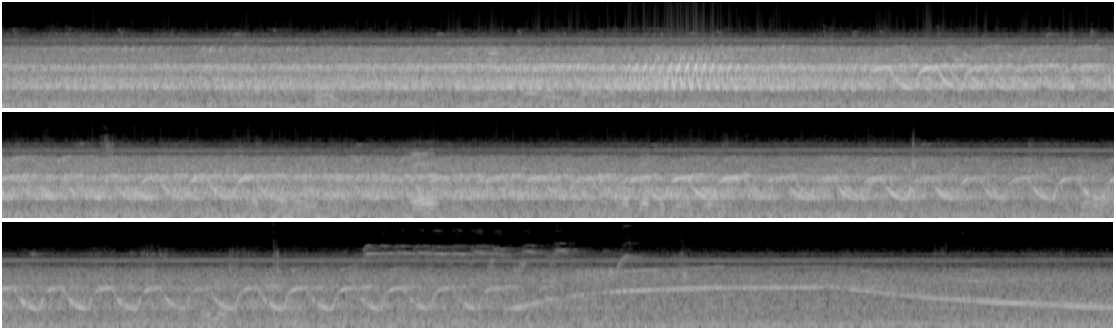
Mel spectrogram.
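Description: Emergency-vehicle electronic siren. It holds a steady tone with a brief louder blast about five seconds in, then switches to a fast yelp of about three sweeps a second, then to a slow wail rising and falling near the end.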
